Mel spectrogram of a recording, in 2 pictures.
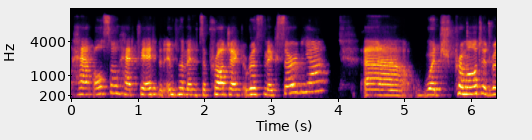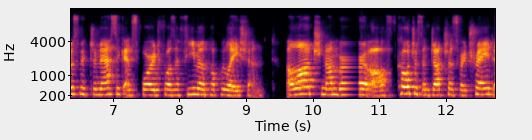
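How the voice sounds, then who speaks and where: A woman's voice: fairly high pitch, fairly bright tone, roomy sound, rough recording. A woman moderating an online workshop, formally introducing speakers and occasionally stumbling over names. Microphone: video call.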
